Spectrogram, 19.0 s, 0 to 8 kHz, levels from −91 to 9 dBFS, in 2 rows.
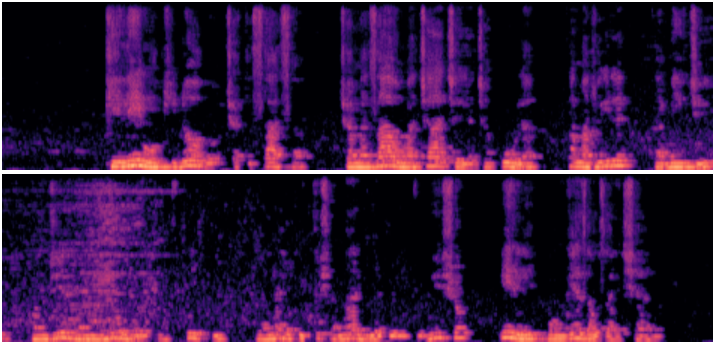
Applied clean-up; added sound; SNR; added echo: classical method Wiener filter.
